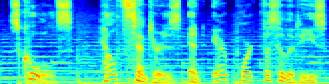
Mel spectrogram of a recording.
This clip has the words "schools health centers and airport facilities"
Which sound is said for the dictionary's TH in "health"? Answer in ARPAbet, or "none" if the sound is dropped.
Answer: TH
